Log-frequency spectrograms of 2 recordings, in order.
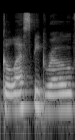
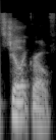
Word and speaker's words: Gillett Grove: It's like Gillespie Grove or something in Gillett Grove. It's Gillett Grove.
